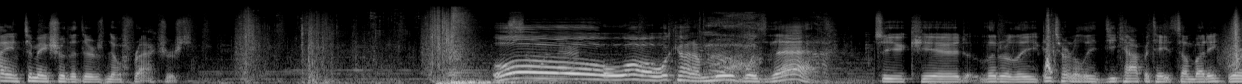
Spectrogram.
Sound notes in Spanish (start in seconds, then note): 4.4 chasquido de cuello; 4.4 música dramática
